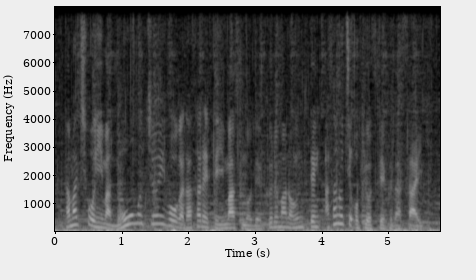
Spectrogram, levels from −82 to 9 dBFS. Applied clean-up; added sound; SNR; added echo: none; Liquid; 2 dB; none.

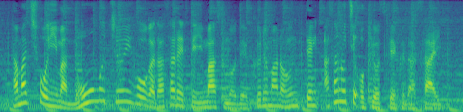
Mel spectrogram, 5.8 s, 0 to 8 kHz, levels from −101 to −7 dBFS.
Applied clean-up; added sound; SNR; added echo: none; none; none; none.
